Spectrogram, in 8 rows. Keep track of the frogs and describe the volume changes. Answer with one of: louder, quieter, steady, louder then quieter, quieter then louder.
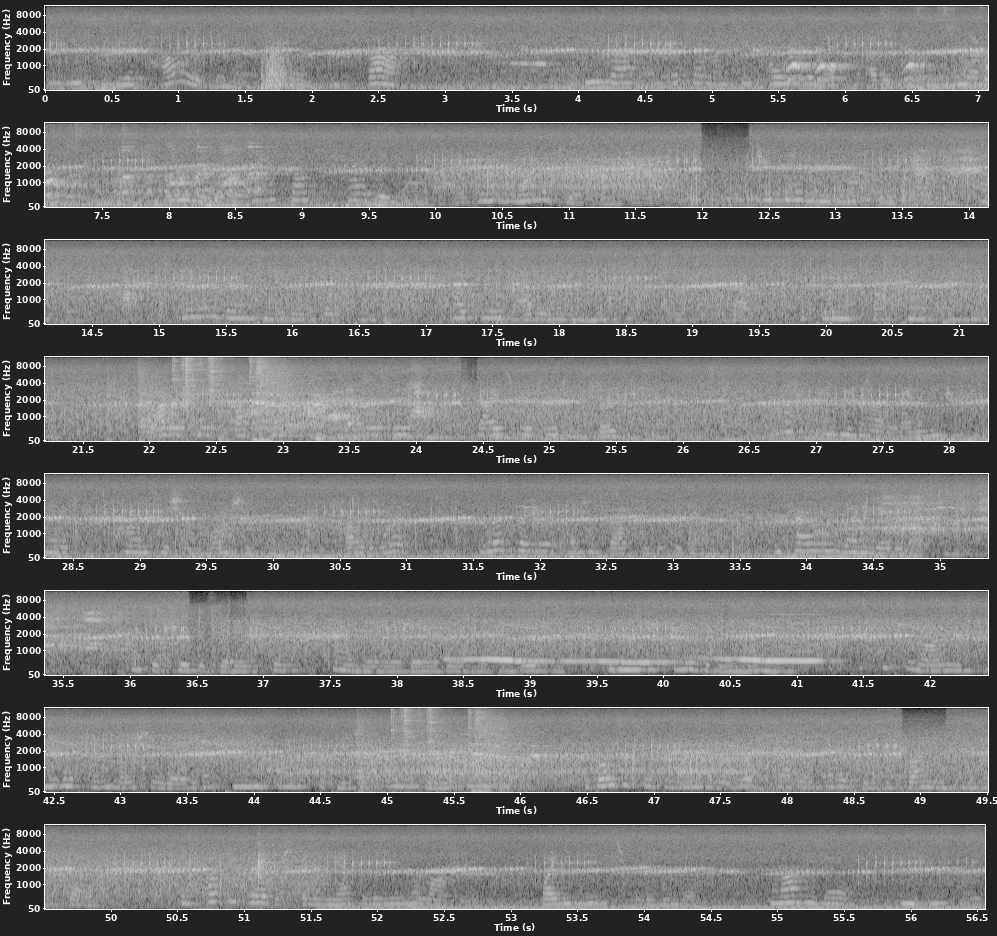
steady.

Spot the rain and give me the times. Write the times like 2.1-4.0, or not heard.
0.0-56.5.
